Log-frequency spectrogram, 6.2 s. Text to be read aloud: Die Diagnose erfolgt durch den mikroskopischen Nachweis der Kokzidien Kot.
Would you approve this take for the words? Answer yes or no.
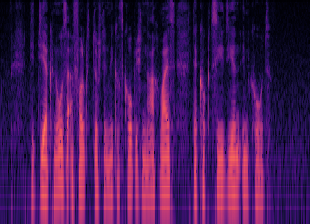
no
